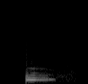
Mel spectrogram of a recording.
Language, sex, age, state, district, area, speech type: Manipuri, female, 18-30, Manipur, Kangpokpi, urban, conversation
